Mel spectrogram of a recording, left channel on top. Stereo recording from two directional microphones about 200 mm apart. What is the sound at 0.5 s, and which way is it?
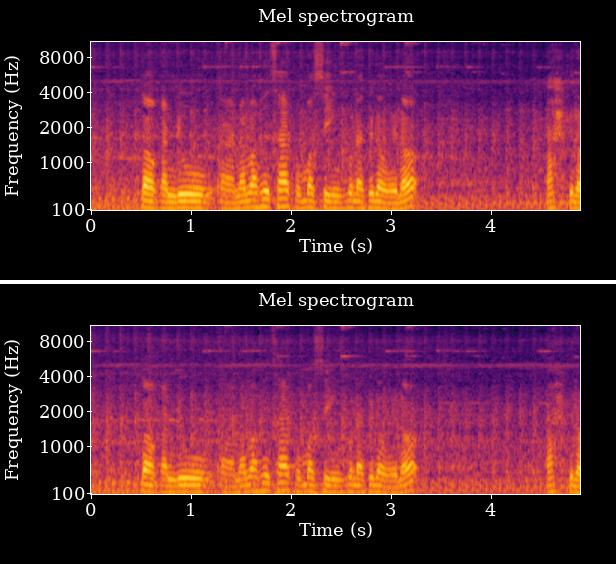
Speech, 25° left (ahead or behind).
